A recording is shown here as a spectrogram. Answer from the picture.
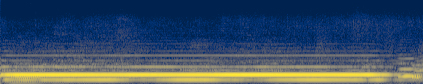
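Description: Pipe organ holding one long chord, with a deep bass note fading out about a second in; the chord releases near the end and moving notes follow.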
